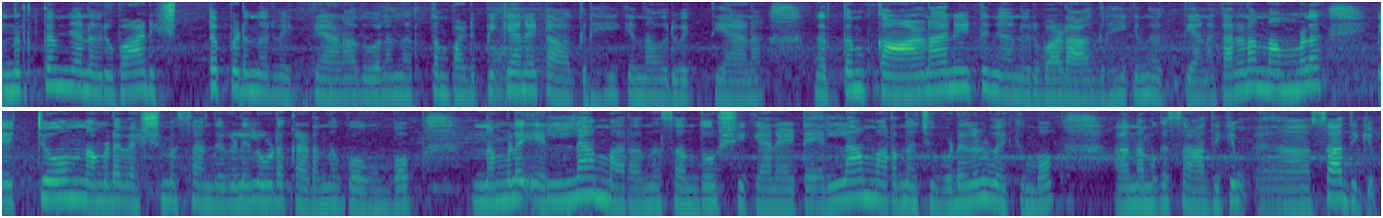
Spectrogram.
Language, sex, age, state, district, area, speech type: Malayalam, female, 30-45, Kerala, Pathanamthitta, rural, spontaneous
